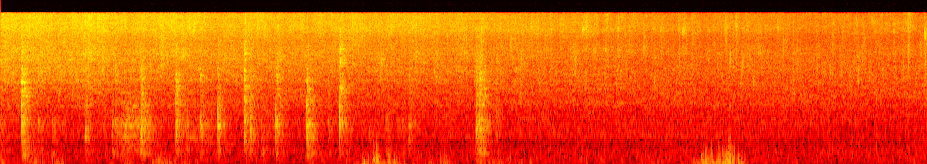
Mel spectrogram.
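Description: Shallots and green chillies sizzling in oil in a coated kadai, with a steel spoon clicking and scraping against the pan as they are stirred through the first five seconds. A single dull thump, the loudest sound, comes about seven seconds in, then only the steady sizzle.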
